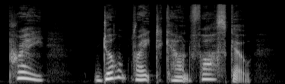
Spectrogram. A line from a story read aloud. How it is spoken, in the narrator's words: persisted Lady Glyde, more earnestly than ever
